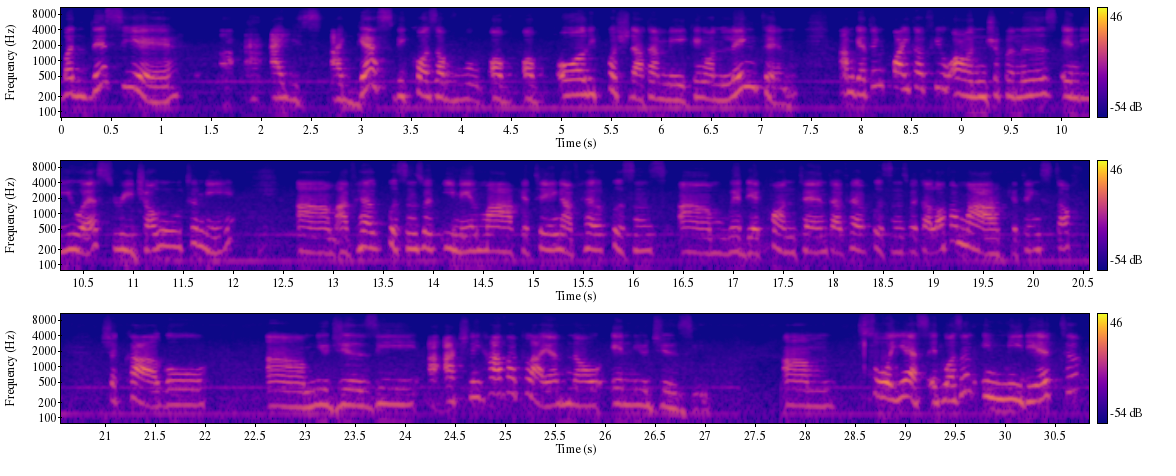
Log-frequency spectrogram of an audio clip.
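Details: Adult woman who stammered badly since childhood and has largely controlled it through practice; residual stammering still occurs, which she says is more habitual than from nerves: stuttering (stammering).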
